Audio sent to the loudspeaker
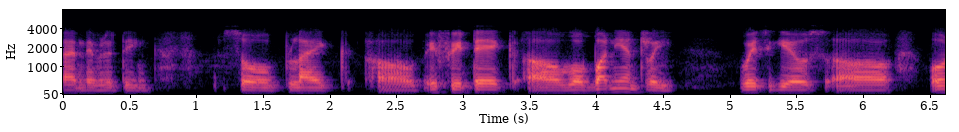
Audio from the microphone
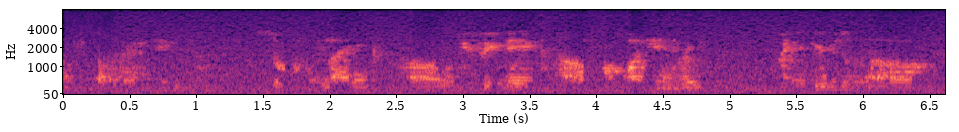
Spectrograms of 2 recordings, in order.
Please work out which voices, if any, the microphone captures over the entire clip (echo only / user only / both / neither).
echo only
